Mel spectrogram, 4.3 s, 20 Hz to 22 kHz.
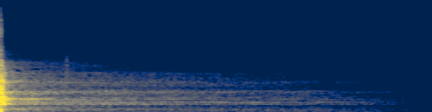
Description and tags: Hit avec pedale 1
hits on the piano with sustain pedal "on" to complete a multisample pack of piano strings played with a finger
hit, piano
